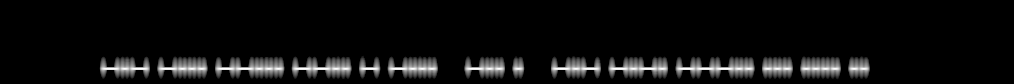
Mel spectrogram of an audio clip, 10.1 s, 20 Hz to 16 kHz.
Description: Morse code, heard as a keyed tone, about 25 wpm, 700 Hz. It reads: KB7ZTB DE KC8SHI
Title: USA Callsign DE Callsign - 6 Characters - 25wpm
